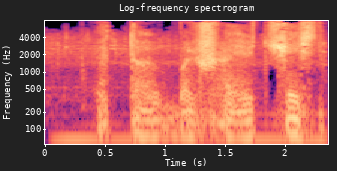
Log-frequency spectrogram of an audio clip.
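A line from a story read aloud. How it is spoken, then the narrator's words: Muttering. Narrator (Russian): пробормотал Гитлер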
